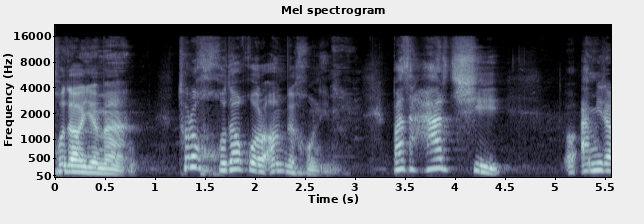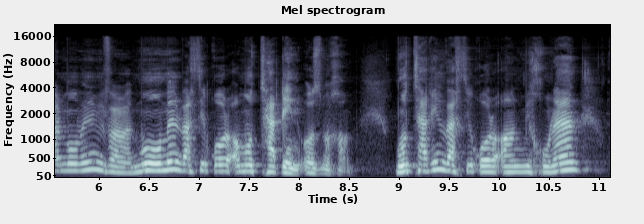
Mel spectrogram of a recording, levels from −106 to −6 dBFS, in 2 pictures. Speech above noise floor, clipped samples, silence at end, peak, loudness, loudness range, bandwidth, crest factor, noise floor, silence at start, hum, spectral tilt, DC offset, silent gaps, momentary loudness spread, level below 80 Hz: 40 dB; under 0.1%; 0.2 s; -6 dBFS; -29 LUFS; 4 LU; 16 kHz; 22 dB; -68 dBFS; 0 s; none; -6 dB/octave; under 0.1%; none; 11 LU; -76 dBFS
